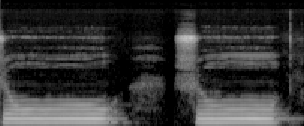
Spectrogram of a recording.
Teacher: شین حروف تفشی میں سے ہے، شین کو واضح کریں گے · واو مدہ کو ایک الف دار میں کھینچیں گے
